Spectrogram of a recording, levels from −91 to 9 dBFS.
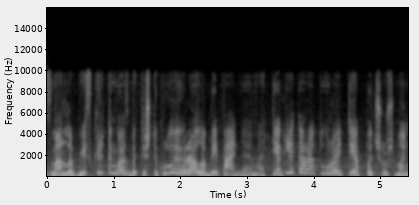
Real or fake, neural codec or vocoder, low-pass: fake; vocoder, 22.05 kHz, 80 mel bands, Vocos; 9.9 kHz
